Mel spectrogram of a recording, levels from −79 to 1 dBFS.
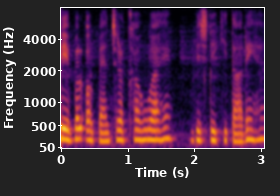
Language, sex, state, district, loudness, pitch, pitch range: Hindi, female, Maharashtra, Washim, -18 LUFS, 200 Hz, 190-210 Hz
